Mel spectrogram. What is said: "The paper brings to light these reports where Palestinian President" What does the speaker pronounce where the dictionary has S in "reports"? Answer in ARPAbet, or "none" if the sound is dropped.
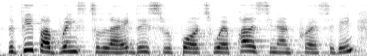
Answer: S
